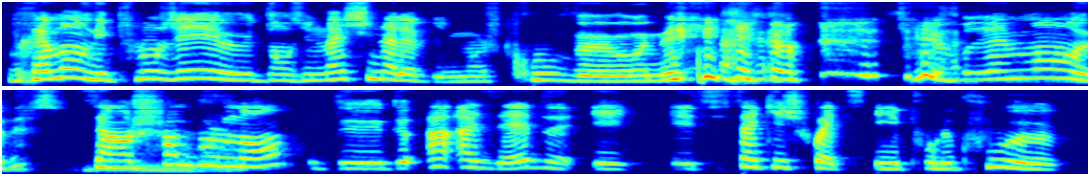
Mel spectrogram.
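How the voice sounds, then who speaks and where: Fast-talking young French woman, bright voice. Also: a little high, dry recording. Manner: fast, with many fillers and restarts; sprinkles English words into French. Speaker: interviewee, backpacker. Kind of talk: casual conversational interview. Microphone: podcast mic.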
